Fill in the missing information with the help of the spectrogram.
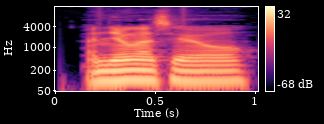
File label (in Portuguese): pronuncia coreano ola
